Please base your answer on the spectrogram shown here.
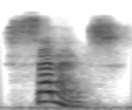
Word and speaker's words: sentence: a weird one um you would say this as sentence sentence the t is not pronounced it's sentence can you guys all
